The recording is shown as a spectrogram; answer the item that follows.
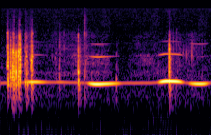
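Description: Gold-prospecting metal detector's steady threshold tone, swelling in loudness and wavering slightly in pitch about three times as the coil sweeps over a faint target. The target is a persistent signal that he checks is not a hot rock. A short scuff and a few light clicks come from the ground near the start.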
